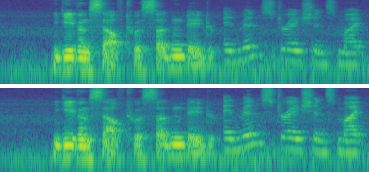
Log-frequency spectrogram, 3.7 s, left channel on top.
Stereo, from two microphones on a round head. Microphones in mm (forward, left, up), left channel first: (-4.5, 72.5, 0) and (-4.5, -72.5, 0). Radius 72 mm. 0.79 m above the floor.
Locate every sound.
0.5 s a man speaking: 25° left (ahead or behind), 0.5 m
2.2 s a woman speaking: 30° right (ahead or behind), 0.6 m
